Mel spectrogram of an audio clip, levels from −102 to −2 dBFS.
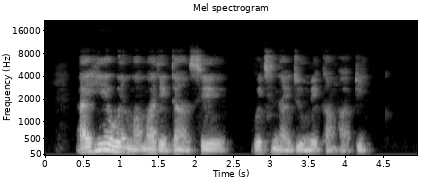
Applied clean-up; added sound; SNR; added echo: none; none; none; reverberation time 0.2 s.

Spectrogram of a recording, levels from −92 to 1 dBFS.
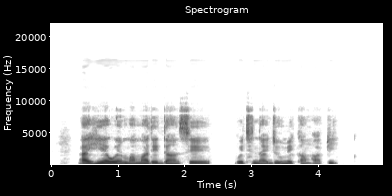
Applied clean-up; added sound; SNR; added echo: none; none; none; none.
